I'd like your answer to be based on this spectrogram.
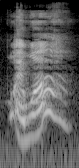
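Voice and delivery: hammed-up incredulous squeal on "what"; exaggerated disbelief. Repeated in disbelief.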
